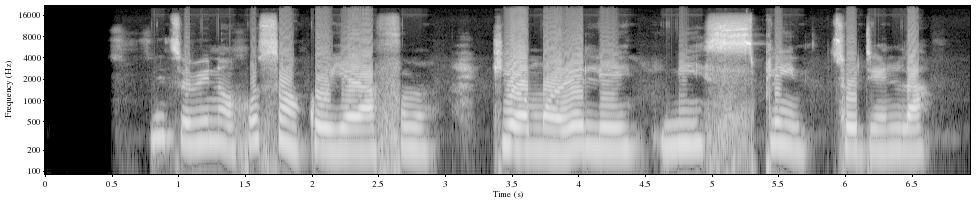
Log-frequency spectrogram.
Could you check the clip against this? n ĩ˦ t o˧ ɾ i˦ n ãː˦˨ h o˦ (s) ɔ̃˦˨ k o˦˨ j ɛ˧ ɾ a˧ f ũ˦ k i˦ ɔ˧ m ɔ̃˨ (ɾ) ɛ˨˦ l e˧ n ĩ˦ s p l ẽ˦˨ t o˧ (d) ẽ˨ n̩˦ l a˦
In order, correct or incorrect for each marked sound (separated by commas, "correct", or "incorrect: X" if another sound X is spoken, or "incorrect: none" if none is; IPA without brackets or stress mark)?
correct, correct, correct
